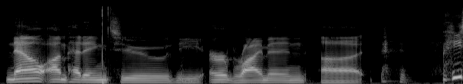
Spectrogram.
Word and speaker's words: Herb Ryman: I'm heading to the herb Ryman uh you say herb yeah I'm I'm British so we pronounce the h they call it the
